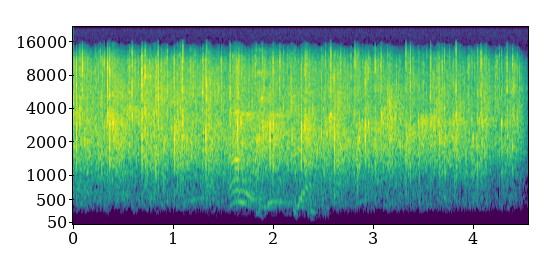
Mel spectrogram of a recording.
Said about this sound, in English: Someone clap your hands to the Lord this morning.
